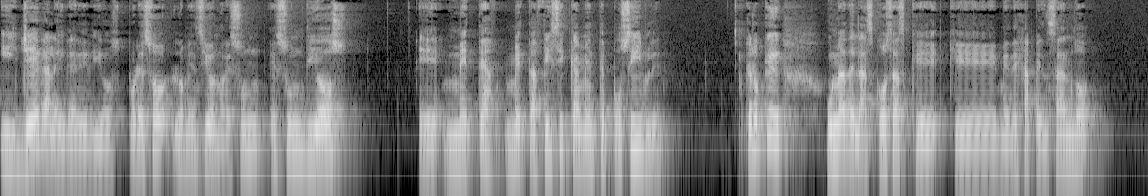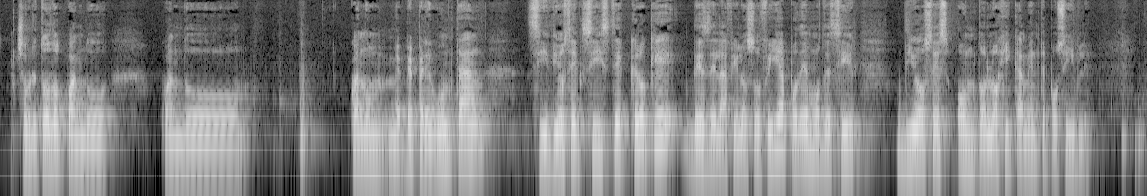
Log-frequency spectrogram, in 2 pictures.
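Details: Spanish-speaking man who implies he is a person who stutters; spontaneous monologue; stuttering.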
